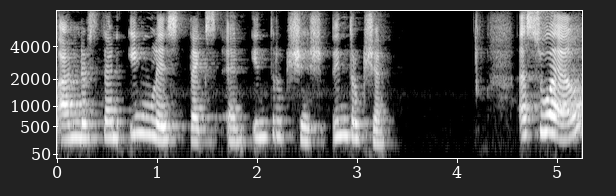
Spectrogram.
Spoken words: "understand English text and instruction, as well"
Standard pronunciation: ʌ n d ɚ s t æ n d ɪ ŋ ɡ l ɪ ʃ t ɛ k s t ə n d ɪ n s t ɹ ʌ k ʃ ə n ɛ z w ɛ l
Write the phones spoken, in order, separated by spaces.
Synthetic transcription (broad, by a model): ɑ n d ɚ s t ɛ n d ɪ ŋ ɡ l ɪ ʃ t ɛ k s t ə n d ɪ n t ɹ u k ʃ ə n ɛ s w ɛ l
